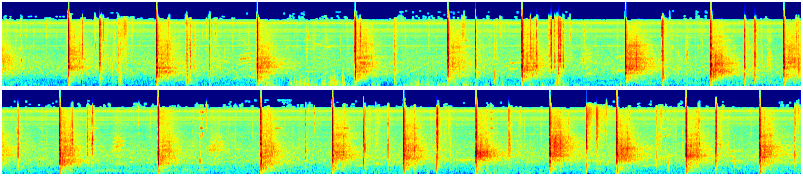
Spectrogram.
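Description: Axe chopping into a block of wood mounted high on a pole, in springboard chopping: a steady series of sharp strikes, about one every one and a half to two seconds, with smaller knocks between some of them.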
